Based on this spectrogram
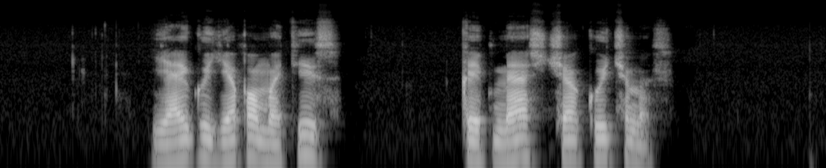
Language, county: Lithuanian, Vilnius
